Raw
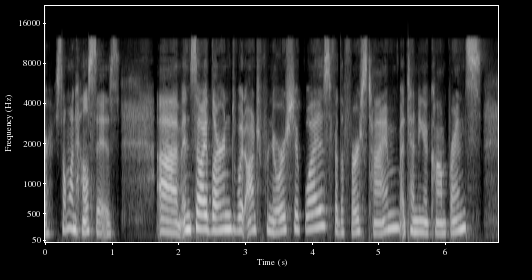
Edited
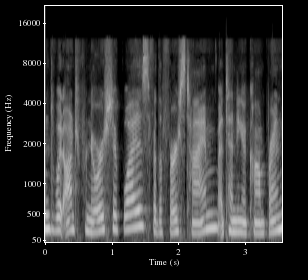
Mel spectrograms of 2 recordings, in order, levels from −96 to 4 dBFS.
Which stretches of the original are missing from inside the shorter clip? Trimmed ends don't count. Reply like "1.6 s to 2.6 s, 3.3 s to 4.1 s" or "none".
none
